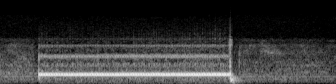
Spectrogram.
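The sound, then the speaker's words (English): A single steady telephone tone holds one mid pitch for about two seconds and then cuts off abruptly, leaving faint line hiss with no talking. The tone sounds as an emergency call from the 106th floor of the World Trade Center is transferred to the fire service. “Hold on, let me connect you with the fire, okay?”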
